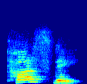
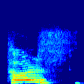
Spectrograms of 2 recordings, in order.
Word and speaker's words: Thursday: It is not Thursday. Many people say Thursday. It is a wrong pronunciation. It's Thursday, the sound.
